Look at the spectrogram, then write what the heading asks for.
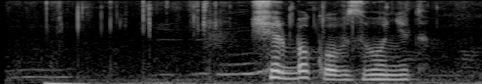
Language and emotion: Russian, neutral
